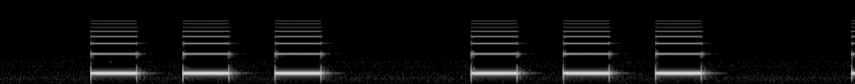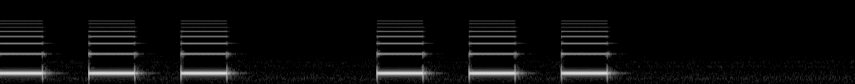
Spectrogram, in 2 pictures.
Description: Alarm pattern, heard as an alarm's beeps, played four times, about 520 Hz. Temporal three. Smoke or fire, evacuate.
